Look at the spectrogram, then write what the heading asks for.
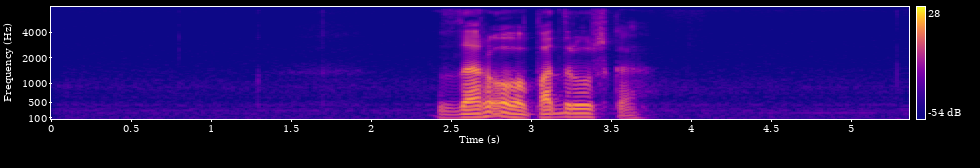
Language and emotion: Russian, positive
